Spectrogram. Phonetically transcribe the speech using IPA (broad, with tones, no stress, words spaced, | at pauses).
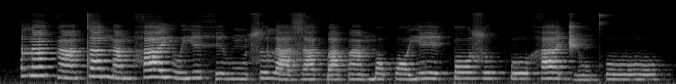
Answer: lã˦kã˨ ta˦nã˨mhaː˦jʊ˨ jɪ˦hɪ˨ βũ˨sʊ˦la˨ za˨ ɡ͡ba˨pã˨ mɔ˨pɔ˨ jeː˦˨k͡pɔ˦zo˦ k͡po˦ ha˦ d͡ʒũ˨kʰoː˦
